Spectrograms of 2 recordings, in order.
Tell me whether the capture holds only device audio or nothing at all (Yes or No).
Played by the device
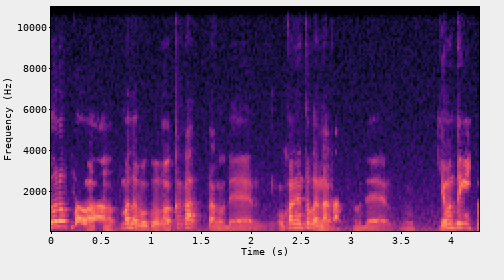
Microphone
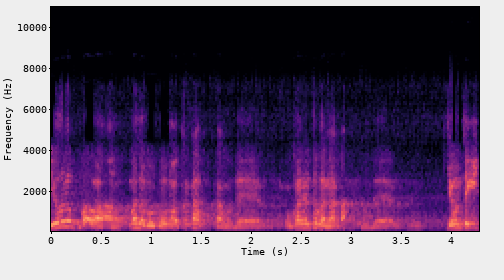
Yes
